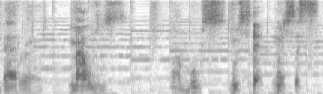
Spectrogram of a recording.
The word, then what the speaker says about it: mousse: Mousse. Like the chocolate. Mousse. You don't pronounce that mousse? No. You don't pronounce it mousse? It's French, not Spanish.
